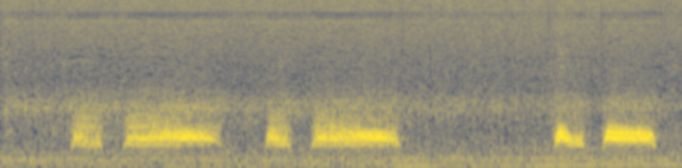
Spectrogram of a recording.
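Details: Spotted dove lure call for attracting wild doves: paired coos, a short note followed by a longer drawn-out one, repeated three times with pauses between, over low background rumble.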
